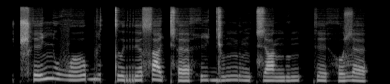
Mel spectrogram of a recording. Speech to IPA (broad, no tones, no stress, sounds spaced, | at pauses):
ʈ͡ʂʰ e ɲ u v ɤ b i tː ɯ rʲ ə s a cʰ ɛ h i ɟ ɯ ŋ ø ŋ t͡ɕ a ŋ ɯ ŋ kː e h ʊ ɮ ɛ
